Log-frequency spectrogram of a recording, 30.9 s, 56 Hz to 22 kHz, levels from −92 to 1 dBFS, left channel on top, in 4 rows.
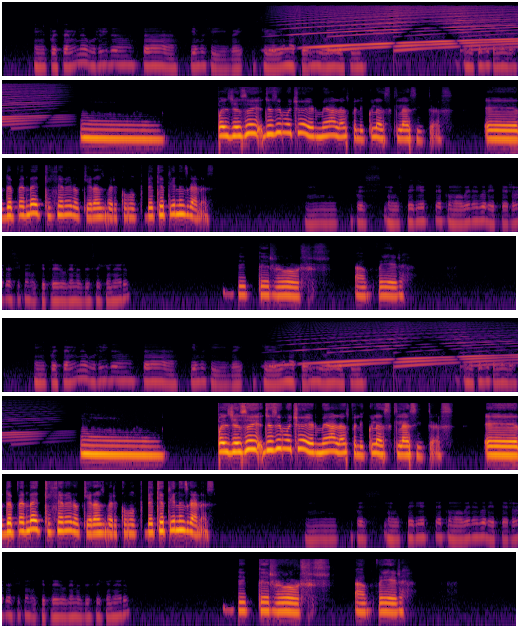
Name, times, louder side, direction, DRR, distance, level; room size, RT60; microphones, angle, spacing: voice 1, 0.5-3.6 3.9-5.5 6.8-7.7 15.3-15.5 20.0-20.5 20.8-25.2, equal, 25° left, 6.9 m, -49 dB
sound 1, 3.9-8.7, left 4 dB, 40° left, 1.4 m, -40 dB
voice 2, 8.9-10.2 11.0-14.4 15.0-18.6 26.5-28.1 28.5-29.3, right 4 dB, 50° right, 0.5 m, -25 dB
head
